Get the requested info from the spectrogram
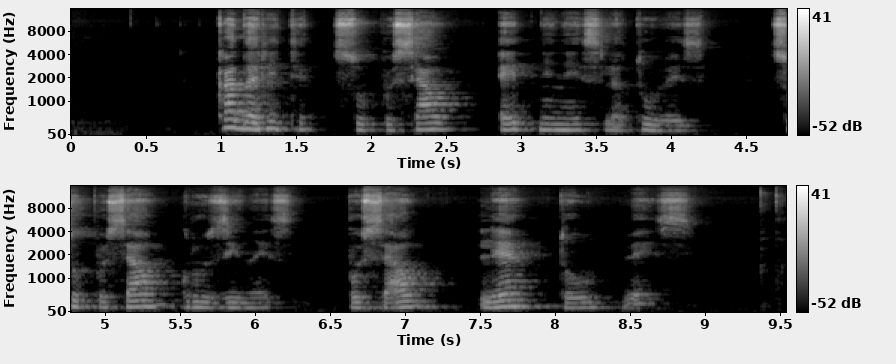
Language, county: Lithuanian, Vilnius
